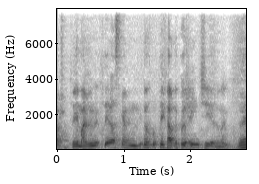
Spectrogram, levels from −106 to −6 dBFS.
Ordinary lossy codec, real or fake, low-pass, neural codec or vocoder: none; fake; none; codec, 16 kHz, 1 kbps, FreqCodec, larger model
